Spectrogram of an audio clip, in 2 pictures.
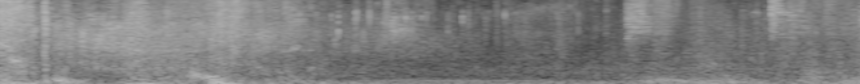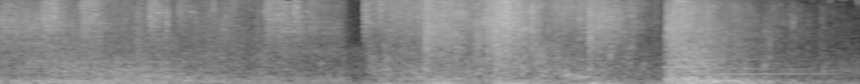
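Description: Magic spells whoosh and crackle in bursts.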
